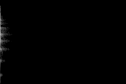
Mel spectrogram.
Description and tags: Drumsticks [Dave Weckl Evolution] click №4 (loud)
wood, Vater, Oak, maple, metronome, one, one-shot, snare, shot, click, countdown, Pro, Tama, Firth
